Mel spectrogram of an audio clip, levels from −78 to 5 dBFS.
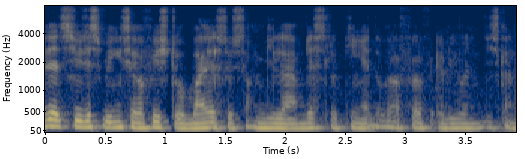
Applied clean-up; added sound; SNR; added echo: neural mask model Resemble Enhance denoiser.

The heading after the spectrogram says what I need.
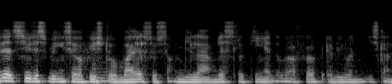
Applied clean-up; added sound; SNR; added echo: neural mask model RNNoise.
